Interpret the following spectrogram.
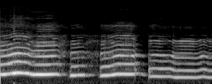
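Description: A man singing a short melody in a high falsetto: about four held notes, the last one lower.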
